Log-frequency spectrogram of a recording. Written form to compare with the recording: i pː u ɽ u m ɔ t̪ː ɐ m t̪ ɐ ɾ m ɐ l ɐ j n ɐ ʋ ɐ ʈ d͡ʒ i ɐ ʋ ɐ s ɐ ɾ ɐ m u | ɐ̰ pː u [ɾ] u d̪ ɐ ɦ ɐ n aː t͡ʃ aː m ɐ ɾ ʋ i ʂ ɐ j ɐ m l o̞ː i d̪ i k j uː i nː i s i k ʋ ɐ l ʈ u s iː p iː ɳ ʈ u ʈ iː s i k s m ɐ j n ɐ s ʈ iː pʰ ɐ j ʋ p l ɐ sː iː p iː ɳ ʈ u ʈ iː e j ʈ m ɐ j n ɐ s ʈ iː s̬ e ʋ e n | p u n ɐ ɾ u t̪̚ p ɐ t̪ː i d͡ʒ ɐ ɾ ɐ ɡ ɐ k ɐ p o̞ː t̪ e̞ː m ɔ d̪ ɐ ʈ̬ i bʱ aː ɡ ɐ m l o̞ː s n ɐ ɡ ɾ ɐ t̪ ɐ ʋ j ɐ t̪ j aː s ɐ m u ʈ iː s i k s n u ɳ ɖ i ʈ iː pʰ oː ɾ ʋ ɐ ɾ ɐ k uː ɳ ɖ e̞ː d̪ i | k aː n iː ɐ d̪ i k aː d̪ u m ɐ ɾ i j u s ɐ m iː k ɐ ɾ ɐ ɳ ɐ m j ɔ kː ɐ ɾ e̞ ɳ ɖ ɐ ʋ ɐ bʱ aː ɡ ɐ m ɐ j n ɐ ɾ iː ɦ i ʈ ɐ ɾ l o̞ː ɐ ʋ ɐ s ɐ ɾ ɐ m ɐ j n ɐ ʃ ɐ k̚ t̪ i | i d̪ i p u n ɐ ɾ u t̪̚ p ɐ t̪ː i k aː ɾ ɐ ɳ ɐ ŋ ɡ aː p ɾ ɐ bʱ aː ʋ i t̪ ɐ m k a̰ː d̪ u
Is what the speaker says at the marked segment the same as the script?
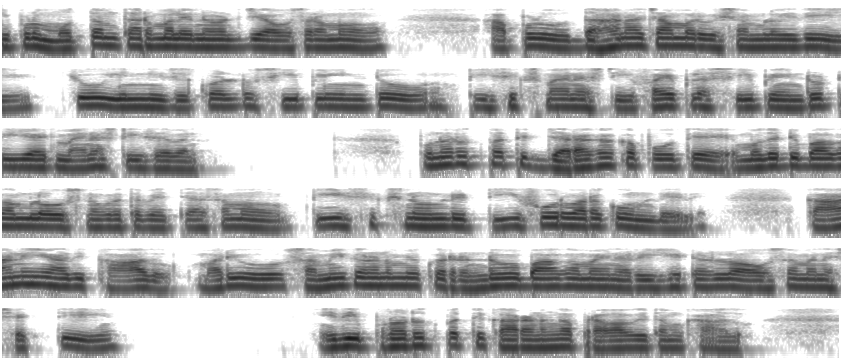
no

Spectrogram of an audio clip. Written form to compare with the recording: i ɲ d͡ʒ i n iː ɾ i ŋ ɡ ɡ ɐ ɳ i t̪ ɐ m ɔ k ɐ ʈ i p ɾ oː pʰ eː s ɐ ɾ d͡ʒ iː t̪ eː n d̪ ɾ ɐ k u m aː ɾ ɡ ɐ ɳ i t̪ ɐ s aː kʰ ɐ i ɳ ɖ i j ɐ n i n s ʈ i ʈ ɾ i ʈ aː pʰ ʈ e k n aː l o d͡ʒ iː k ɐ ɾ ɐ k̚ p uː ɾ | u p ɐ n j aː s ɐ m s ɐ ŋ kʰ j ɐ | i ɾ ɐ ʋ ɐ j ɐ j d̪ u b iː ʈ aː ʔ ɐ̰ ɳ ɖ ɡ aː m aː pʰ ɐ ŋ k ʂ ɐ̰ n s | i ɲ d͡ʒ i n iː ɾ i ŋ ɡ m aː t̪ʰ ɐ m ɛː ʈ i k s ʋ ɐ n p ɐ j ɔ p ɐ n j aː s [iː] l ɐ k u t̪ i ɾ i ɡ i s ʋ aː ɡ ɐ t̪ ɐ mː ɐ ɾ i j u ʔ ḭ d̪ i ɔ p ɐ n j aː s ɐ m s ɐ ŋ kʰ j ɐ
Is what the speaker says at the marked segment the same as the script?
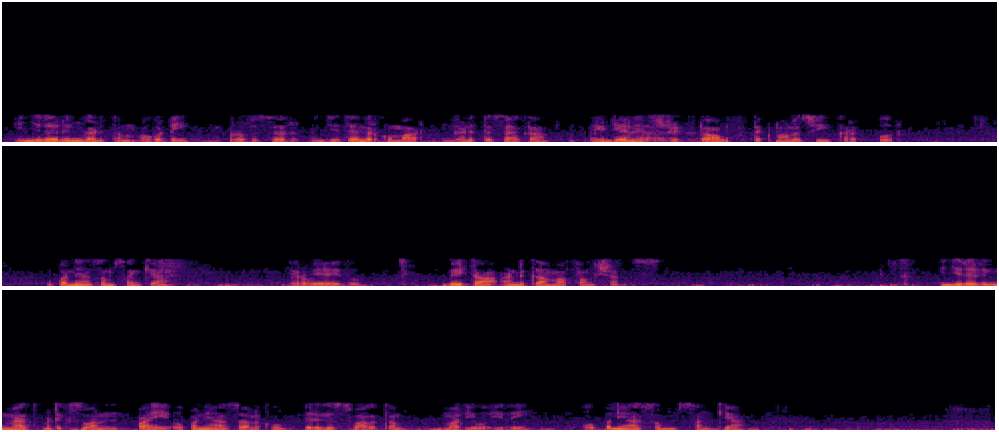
no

